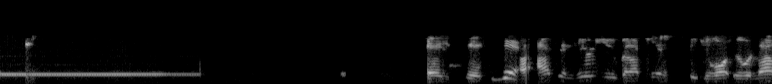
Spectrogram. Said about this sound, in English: Okay. Well, I'm going to dial him off of this phone and see what happens.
